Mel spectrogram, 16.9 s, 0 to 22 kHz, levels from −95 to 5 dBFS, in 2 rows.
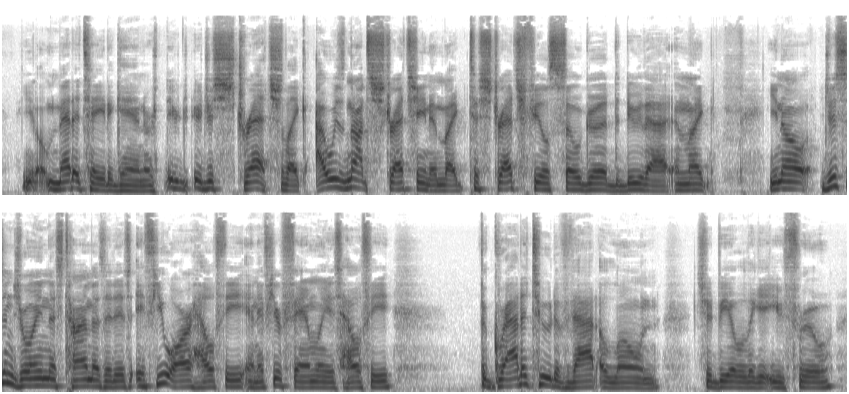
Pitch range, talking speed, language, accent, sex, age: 110-135 Hz, 200 wpm, English, American, male, 20-39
